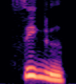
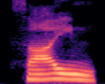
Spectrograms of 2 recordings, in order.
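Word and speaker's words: sign: যেমন দেখো এস আই জি এন এর জন্য কি উচ্চারণ করব? সিগন একদমই না। এর জন্য উচ্চারণ হবে আইন। কেন? কারণ এখানে শব্দের শেষে আইজি এন আছে। তার মানে এটা হচ্ছে ওয়ার্ড প্যাটেন। এর জন্য আইন উচ্চারণ হবে।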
